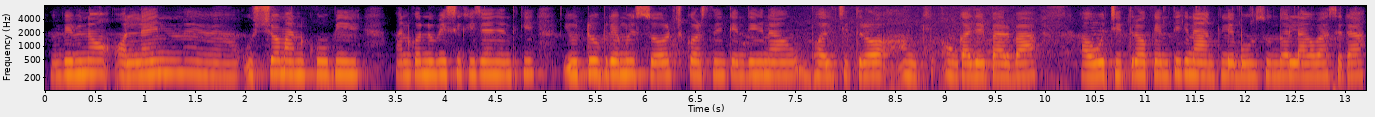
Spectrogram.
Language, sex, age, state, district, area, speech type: Odia, female, 30-45, Odisha, Subarnapur, urban, spontaneous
